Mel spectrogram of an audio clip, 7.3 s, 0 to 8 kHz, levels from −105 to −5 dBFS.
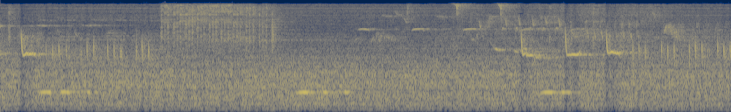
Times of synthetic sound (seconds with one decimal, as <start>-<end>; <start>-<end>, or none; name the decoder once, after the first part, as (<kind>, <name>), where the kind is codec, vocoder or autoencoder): none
